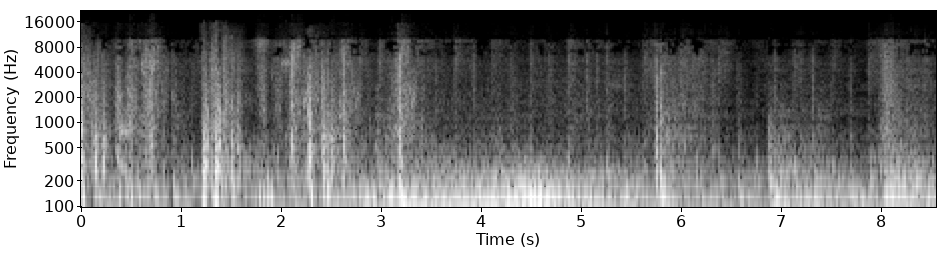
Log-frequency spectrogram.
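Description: Loud gunfire with rapid bursts and single shots, dense and chaotic, with heavy thuds mixed in throughout.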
